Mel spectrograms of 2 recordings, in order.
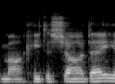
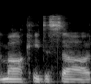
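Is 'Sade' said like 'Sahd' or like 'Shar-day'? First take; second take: Shar-day; Sahd. First: Sade is said like the singer, 'Shar-day'. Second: Sade is said in the usual way, 'Sahd'.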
